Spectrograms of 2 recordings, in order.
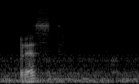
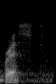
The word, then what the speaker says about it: Brest: And I know I should probably not pronounce it as in English. Brest. Probably Brest. With more pronunciation of the E. Instead of breast.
